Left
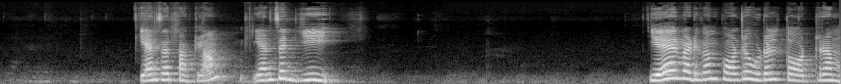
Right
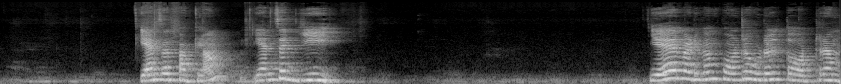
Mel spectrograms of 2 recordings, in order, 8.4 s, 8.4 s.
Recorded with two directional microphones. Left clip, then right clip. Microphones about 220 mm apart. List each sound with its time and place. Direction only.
1.4 s a woman's voice: 35° left (ahead or behind)
6.5 s a woman's voice: 40° left (ahead or behind)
